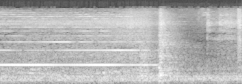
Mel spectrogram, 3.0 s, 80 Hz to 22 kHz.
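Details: 2021 Bailey Pegasus Grande Messina caravan motor mover: light, even electric whine at steady pitch for two seconds, then a stop and a couple of clicks; mover drives smoothly.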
